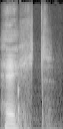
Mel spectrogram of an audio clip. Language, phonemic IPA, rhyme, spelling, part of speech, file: German, /hɛçt/, -ɛçt, Hecht, noun, De-Hecht.ogg
- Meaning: 1. pike (fish), luce 2. a bloke, a guy, especially an admired, self-confident, or arrogant one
